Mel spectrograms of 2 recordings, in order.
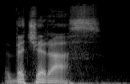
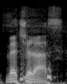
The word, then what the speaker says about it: večeras: So accent the first syllable. Like usual, like Hrvatska, not Hrvatska or Hrvatska, right? It's večeras. Večeras. – Hrvatska coming soon. – True. – Oh jeez. – Večeras.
